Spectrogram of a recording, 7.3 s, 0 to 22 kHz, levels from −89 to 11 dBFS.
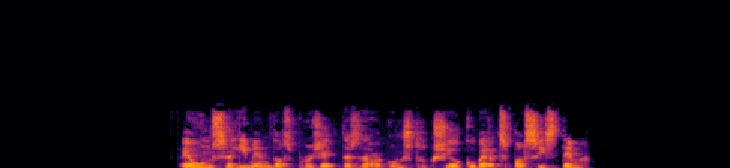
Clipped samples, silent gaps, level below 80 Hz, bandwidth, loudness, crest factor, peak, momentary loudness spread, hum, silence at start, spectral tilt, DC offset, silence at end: under 0.1%; none; -58 dBFS; 8.2 kHz; -17 LUFS; 18 dB; 0 dBFS; 8 LU; none; 1.8 s; -3.5 dB/octave; under 0.1%; 1.45 s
